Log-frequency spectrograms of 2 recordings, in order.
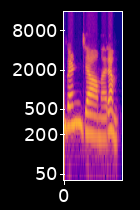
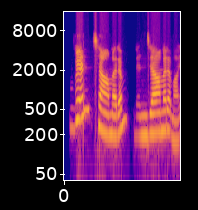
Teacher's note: പൂർവ്വവർണ്ണം പൂർവ്വവർണം എന്ന് പറഞ്ഞാൽ ആദ്യത്തെ വർണ്ണം മാറുകയാണ് ചെയ്യുന്നത് ഉദാഹരണം വെൺചാമരം എന്നുള്ള രണ്ടാമത്തെ വർണ്ണത്തിന്റെ വർഗ്ഗത്തിലേക്ക് ആദ്യ വർണ്ണം മാറുന്നു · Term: പരസവർണനം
